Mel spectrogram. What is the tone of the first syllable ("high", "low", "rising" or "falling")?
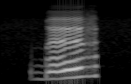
rising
